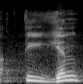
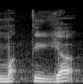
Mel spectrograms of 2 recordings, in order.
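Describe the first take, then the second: First: The word ends with an n sound. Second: The word ends with a long a vowel. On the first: The reading continues without stopping. "यहाँ पर मअतियन पढ़ेंगे" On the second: The reader stops on this word. "वक़्फ़ की सूरत में मअतिया पढ़ा जाएगा"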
